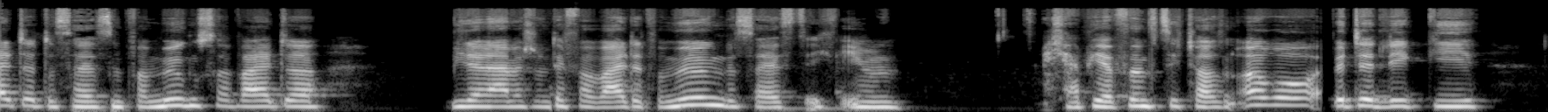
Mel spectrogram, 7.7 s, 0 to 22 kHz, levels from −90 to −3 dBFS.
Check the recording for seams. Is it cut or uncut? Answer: cut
